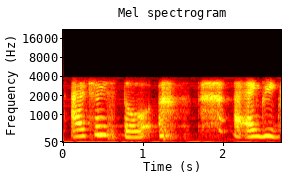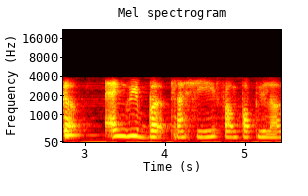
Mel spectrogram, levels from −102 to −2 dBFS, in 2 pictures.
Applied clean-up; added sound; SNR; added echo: none; Bowed string instrument; 13 dB; reverberation time 0.2 s.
